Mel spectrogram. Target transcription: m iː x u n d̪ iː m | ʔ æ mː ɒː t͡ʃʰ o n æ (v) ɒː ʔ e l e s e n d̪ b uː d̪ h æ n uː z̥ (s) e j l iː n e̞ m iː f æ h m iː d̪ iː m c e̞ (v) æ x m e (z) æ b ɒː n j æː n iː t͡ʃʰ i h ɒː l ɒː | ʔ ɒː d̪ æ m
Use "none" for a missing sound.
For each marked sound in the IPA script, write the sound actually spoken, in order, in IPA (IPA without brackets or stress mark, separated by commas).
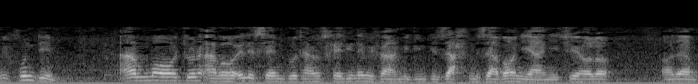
v, x, z, z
